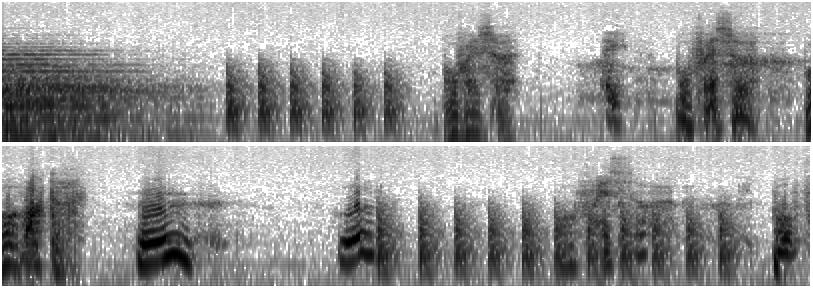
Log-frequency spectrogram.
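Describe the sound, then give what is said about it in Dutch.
Rapid bursts of sharp knocking on a door, several quick raps in a row repeated in clusters, fairly loud, with brief voices and exclamations breaking in between. “Er wordt geklopt.”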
